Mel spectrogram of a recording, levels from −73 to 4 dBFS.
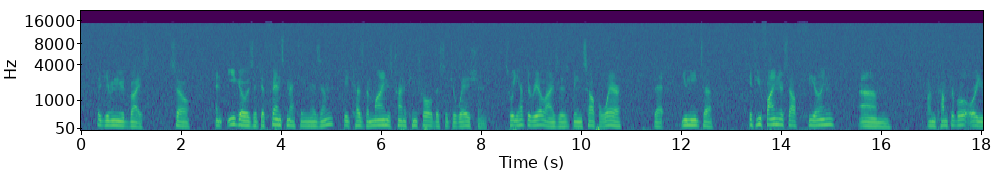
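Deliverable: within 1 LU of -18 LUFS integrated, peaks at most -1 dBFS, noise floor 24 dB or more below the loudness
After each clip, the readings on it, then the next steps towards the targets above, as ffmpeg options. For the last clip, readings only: noise floor -30 dBFS; noise floor target -45 dBFS; loudness -21.0 LUFS; peak level -6.5 dBFS; loudness target -18.0 LUFS
-> -af "afftdn=nr=15:nf=-30"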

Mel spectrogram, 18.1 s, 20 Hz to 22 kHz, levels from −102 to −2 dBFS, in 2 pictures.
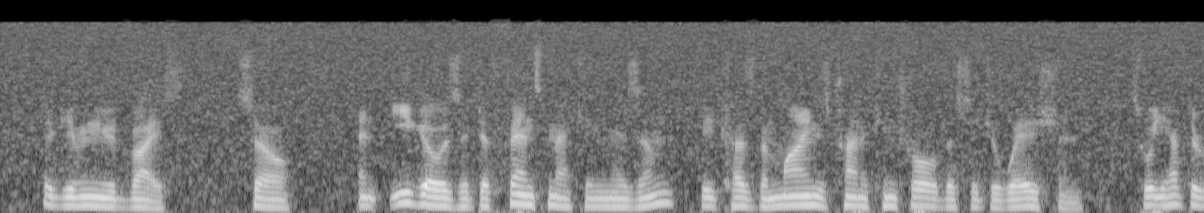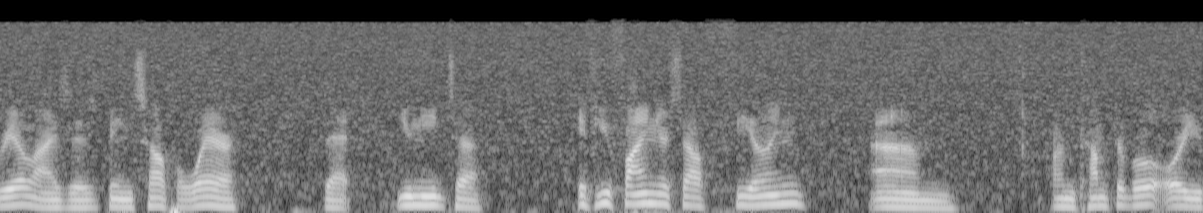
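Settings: noise floor -39 dBFS; noise floor target -46 dBFS
-> -af "afftdn=nr=7:nf=-39"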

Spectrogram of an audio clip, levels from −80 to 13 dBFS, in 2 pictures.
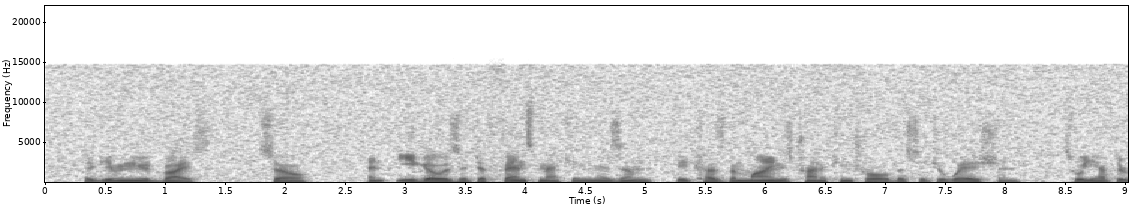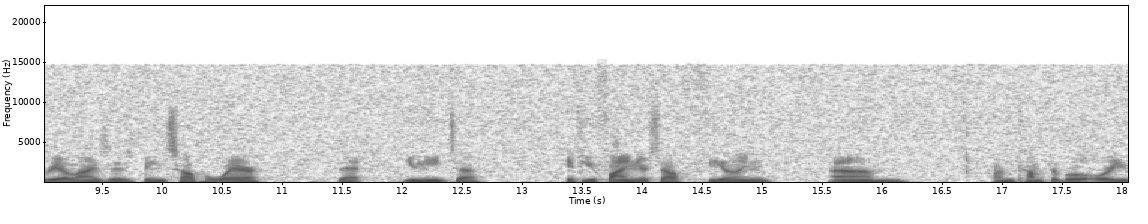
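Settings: noise floor -43 dBFS; noise floor target -46 dBFS
-> -af "afftdn=nr=6:nf=-43"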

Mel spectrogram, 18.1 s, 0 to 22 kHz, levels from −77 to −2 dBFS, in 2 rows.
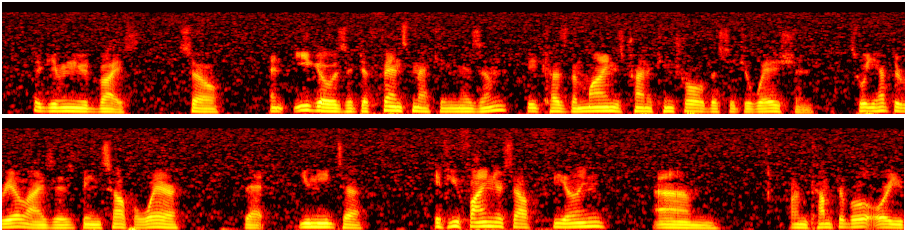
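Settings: noise floor -46 dBFS; loudness -22.0 LUFS; peak level -6.5 dBFS; loudness target -18.0 LUFS
-> -af "volume=1.58"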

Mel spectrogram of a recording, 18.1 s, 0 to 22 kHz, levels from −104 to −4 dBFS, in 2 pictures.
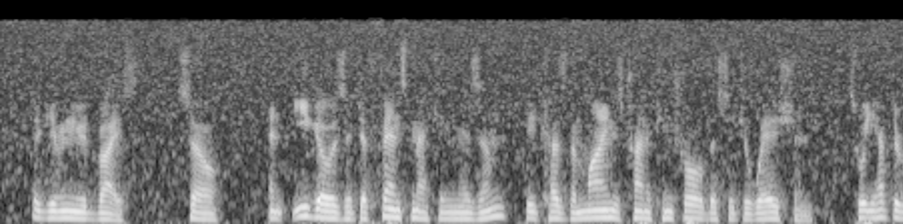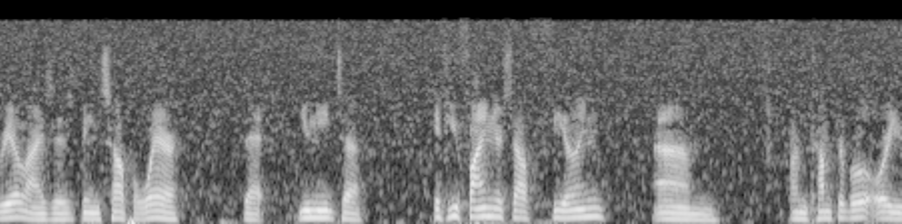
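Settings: loudness -18.0 LUFS; peak level -2.5 dBFS; noise floor -42 dBFS

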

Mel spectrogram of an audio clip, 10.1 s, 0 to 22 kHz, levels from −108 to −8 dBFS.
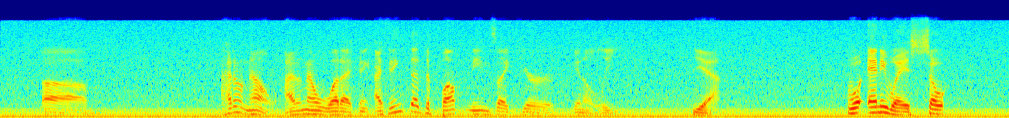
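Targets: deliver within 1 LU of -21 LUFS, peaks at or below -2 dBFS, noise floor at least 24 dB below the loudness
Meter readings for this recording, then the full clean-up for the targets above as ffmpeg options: hum 60 Hz; highest harmonic 300 Hz; hum level -35 dBFS; noise floor -38 dBFS; noise floor target -54 dBFS; loudness -30.0 LUFS; peak level -9.0 dBFS; loudness target -21.0 LUFS
-> -af "bandreject=f=60:t=h:w=6,bandreject=f=120:t=h:w=6,bandreject=f=180:t=h:w=6,bandreject=f=240:t=h:w=6,bandreject=f=300:t=h:w=6"
-af "afftdn=nr=16:nf=-38"
-af "volume=2.82,alimiter=limit=0.794:level=0:latency=1"

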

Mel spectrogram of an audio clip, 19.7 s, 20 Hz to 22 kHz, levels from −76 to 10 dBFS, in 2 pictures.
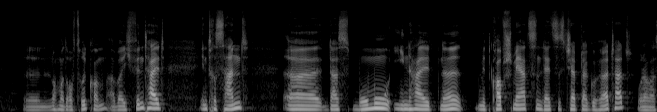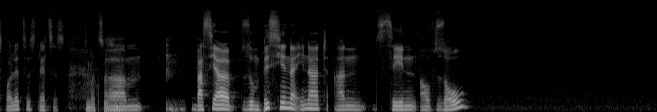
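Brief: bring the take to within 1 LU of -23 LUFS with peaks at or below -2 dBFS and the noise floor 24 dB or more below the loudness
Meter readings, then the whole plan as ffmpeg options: loudness -28.0 LUFS; peak level -9.0 dBFS; loudness target -23.0 LUFS
-> -af "volume=1.78"

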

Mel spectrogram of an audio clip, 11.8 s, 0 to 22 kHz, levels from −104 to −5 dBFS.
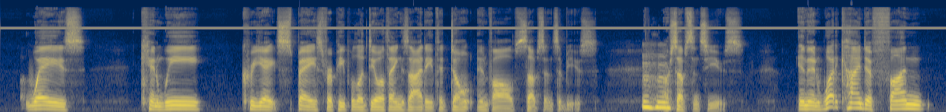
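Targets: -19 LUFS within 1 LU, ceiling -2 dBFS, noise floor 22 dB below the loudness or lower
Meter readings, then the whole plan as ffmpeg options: steady tone 7.7 kHz; tone level -40 dBFS; loudness -21.5 LUFS; peak level -8.0 dBFS; loudness target -19.0 LUFS
-> -af "bandreject=f=7700:w=30"
-af "volume=1.33"

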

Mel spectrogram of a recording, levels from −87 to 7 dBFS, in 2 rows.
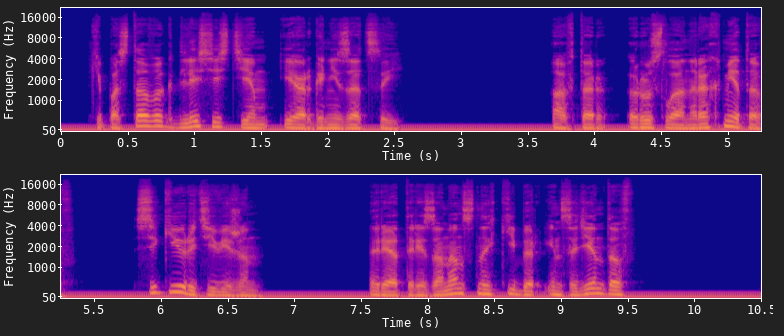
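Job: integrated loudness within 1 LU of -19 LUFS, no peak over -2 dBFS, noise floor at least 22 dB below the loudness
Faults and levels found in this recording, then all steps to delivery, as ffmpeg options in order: hum 60 Hz; highest harmonic 180 Hz; hum level -34 dBFS; loudness -25.0 LUFS; peak level -9.5 dBFS; loudness target -19.0 LUFS
-> -af "bandreject=f=60:t=h:w=4,bandreject=f=120:t=h:w=4,bandreject=f=180:t=h:w=4"
-af "volume=2"

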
